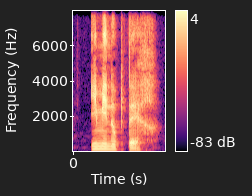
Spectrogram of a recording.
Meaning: hymenopteran
- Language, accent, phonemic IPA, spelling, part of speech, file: French, France, /i.me.nɔp.tɛʁ/, hyménoptère, noun, LL-Q150 (fra)-hyménoptère.wav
